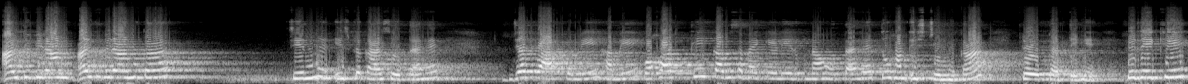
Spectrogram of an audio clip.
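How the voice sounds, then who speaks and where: A woman teacher giving a slow, explanatory grammar lesson and repeating the key terms. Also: high voice. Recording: echoey room with long reverb.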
